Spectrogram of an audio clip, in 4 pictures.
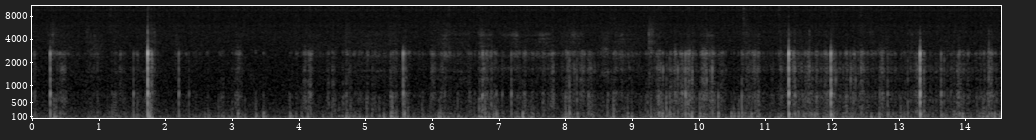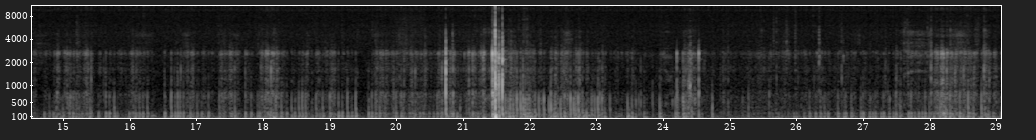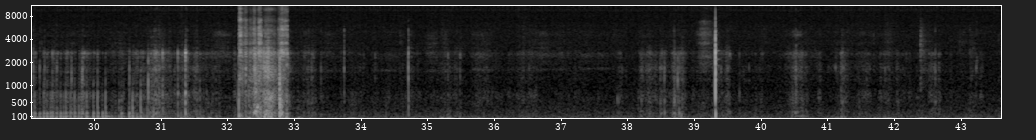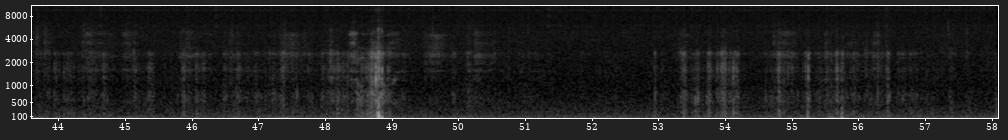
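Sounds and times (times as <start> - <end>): clothing and gear rustling: 3.9 - 50.7
footsteps on rocky floor: 4.5 - 36.7.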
